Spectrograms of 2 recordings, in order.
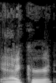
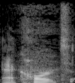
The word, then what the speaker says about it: Eckert: It gets mispronounced all the time, but with a last name like Eckert, I'm sure you can't relate at all. Dude, like, you'd be surprised how many people say Eckhart.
